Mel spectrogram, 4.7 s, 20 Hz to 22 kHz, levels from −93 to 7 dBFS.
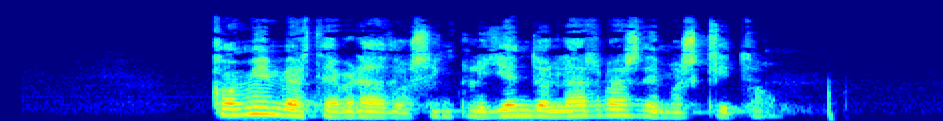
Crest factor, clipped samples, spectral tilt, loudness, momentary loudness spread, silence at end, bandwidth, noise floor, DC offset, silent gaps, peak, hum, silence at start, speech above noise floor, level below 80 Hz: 20 dB; under 0.1%; -4 dB/octave; -29 LUFS; 12 LU; 0.85 s; 13.5 kHz; -76 dBFS; under 0.1%; none; -10 dBFS; none; 1.05 s; 47 dB; -78 dBFS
